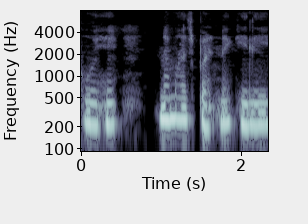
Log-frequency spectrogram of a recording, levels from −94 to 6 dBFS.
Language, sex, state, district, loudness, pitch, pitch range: Hindi, female, Uttar Pradesh, Etah, -20 LUFS, 220 Hz, 210-250 Hz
